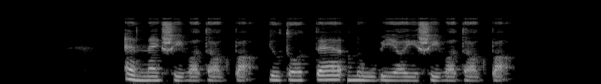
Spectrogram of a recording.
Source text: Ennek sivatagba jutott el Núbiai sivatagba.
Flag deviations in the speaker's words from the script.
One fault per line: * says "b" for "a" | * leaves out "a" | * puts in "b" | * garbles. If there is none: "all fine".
all fine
